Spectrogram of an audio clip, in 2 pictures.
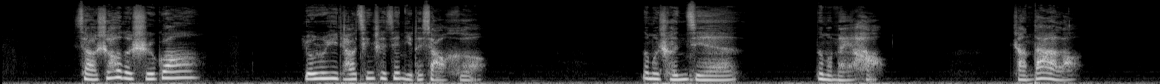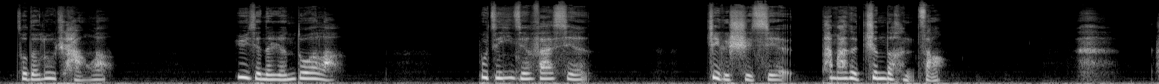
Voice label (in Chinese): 旁白温情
